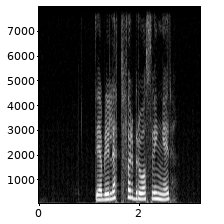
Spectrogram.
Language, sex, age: Norwegian, female, 30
